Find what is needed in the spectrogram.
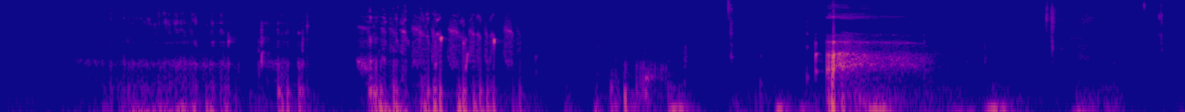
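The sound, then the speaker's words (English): Intimate sips of hot tea: a series of wet slurps and gulps with soft mouth noises between them, one sharper slurp near the end, and no talking. “Yeah, let me take another sip of my tea.”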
